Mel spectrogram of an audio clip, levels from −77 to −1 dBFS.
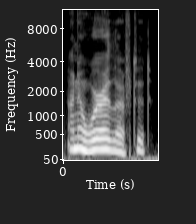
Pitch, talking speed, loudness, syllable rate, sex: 185 Hz, 375 wpm, -12 LUFS, 8.3 syllables/s, male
